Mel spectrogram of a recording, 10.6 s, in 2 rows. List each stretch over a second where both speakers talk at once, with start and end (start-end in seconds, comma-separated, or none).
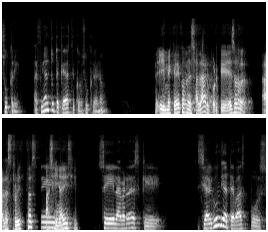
none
